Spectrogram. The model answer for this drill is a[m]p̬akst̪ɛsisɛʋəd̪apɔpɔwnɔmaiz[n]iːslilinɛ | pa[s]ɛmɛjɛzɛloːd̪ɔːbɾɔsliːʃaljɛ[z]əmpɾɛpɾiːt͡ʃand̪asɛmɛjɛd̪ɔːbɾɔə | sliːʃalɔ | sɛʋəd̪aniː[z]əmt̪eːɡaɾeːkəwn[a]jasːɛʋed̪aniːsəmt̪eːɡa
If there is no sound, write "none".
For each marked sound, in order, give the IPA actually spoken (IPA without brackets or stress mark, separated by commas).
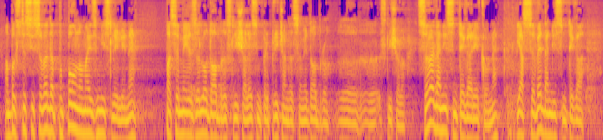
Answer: m, m, s, s, s, ɛ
